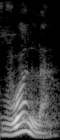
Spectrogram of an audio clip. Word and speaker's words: Voyl: Mais aussi, ça se prononce « voile ».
